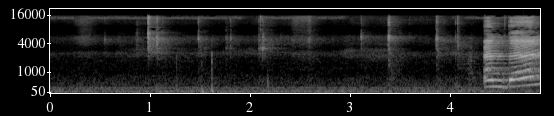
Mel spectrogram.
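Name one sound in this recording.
Plastic toy bricks click together.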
